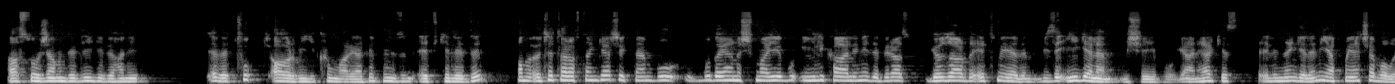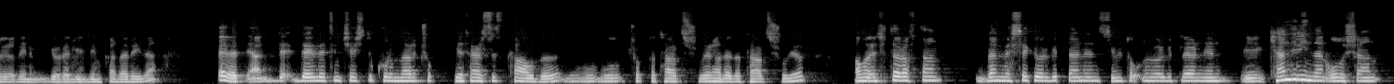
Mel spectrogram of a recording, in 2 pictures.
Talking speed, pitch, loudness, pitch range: 155 wpm, 160 Hz, -16 LUFS, 140-175 Hz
